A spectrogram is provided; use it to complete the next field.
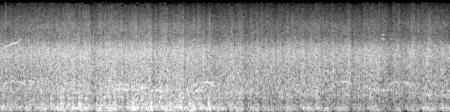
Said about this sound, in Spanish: Los aplausos a Adrián Arjona. Entra en su lugar Adrián Crespo.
